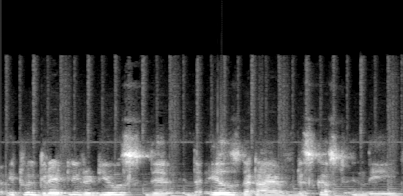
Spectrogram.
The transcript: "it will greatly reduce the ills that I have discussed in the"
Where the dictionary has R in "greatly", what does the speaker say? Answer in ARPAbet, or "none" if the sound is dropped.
R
